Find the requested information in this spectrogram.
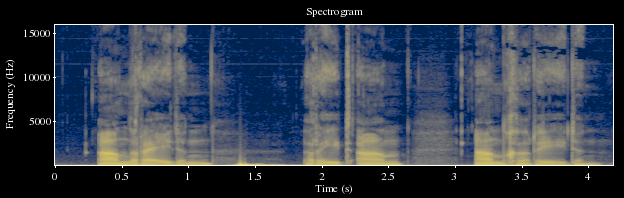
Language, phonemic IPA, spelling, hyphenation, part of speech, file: Dutch, /ˈaːnrɛi̯də(n)/, aanrijden, aan‧rij‧den, verb, Nl-aanrijden.ogg
- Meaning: 1. to collide with a vehicle 2. to arrive driving or riding 3. to depart driving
